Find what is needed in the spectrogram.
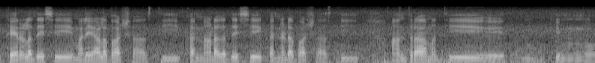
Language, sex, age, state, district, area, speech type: Sanskrit, male, 45-60, Kerala, Thiruvananthapuram, urban, spontaneous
